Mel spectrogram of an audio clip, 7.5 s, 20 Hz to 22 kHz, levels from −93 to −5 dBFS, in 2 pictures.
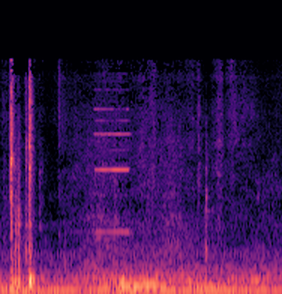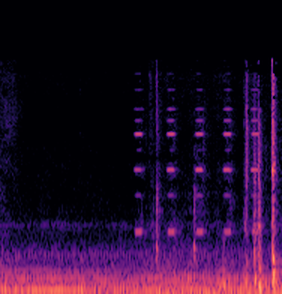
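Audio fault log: throughout, MP3 compression: The encoder likely ran short of bits, and the damage fits a low MP3 bitrate around 40 kbps. To save bits it drops everything above about 10.6 kHz and zeroes weak frequency lines, which then blink on and off between frames. The result is plainly audible: a dull top end with no air, and a watery, swirling texture where detail keeps flickering in and out.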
